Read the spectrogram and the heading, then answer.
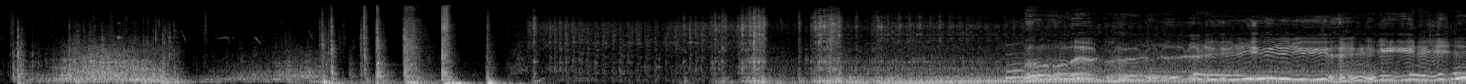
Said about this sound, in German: Gut gelaunt steigen alle in den Bus.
